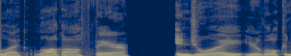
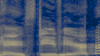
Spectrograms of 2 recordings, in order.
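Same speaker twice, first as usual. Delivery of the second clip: put-on Midwestern dad voice, higher pitch; 5 semitones higher than usual. Retelling introducing oneself in an Instagram story: imitating a Midwestern dad. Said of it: "like a Midwestern dad".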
